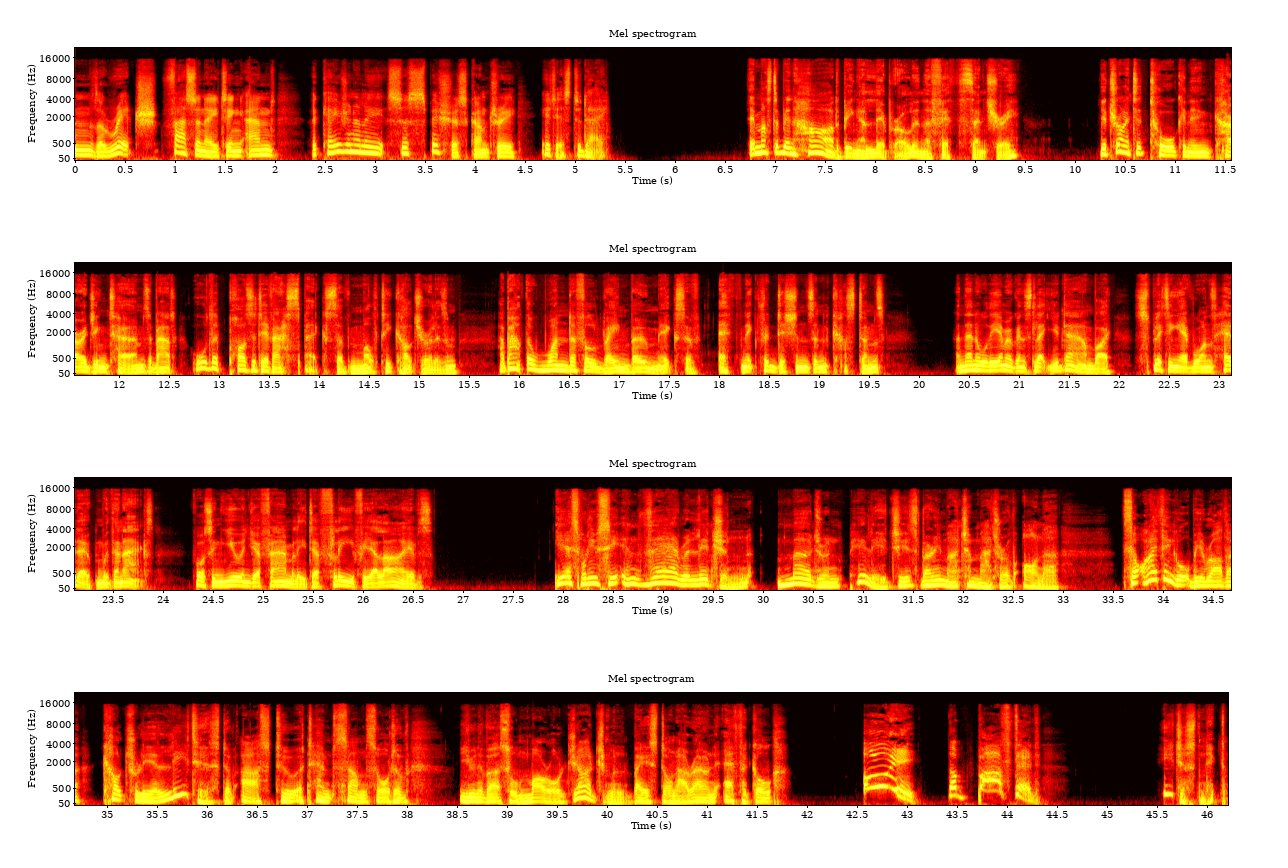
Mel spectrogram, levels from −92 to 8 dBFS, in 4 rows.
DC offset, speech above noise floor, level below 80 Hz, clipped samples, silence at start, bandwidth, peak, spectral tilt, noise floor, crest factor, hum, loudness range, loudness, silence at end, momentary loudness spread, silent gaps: under 0.1%; 66 dB; -30 dBFS; under 0.1%; 0 s; 16 kHz; 0 dBFS; -5.5 dB/octave; -79 dBFS; 14 dB; none; 2 LU; -15 LUFS; 0 s; 6 LU; none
